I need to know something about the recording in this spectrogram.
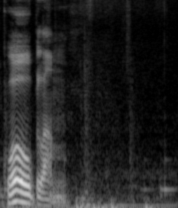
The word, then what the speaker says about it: Goblum: She pronounces it Gwoblum.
